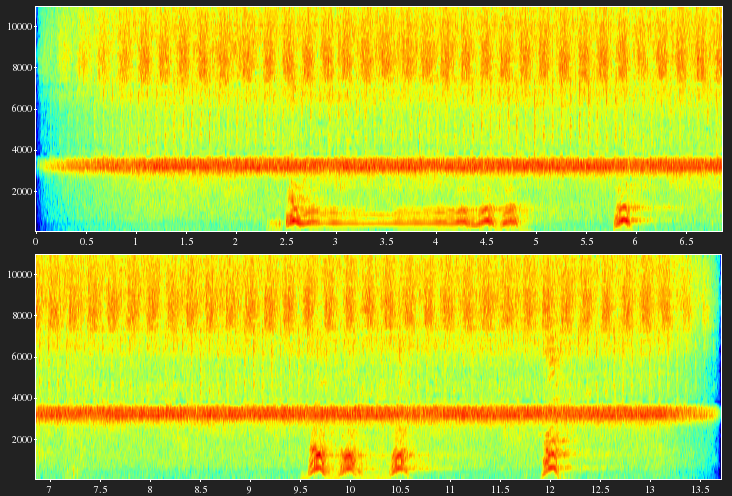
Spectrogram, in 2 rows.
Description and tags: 20160717 barking.night.51
Dog barking close, crickets in background. Recorded near Madrigal de la Vera (Cáceres Province, Spain) using Audiotechnica BP4025 > Shure FP24 preamp > Tascam DR-60D MkII recorder.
